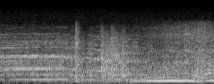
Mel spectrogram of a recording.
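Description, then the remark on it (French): The engine of Delecourt's 206 rally car roars loudly through a hairpin, its steady whine breaking into sharp revving bursts and a brief scrabbling squeal before settling to a lower drone. No voices are heard. “Le jour de gloire est arrivé car Delecourt frappe lui aussi et la 206 rugit.”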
